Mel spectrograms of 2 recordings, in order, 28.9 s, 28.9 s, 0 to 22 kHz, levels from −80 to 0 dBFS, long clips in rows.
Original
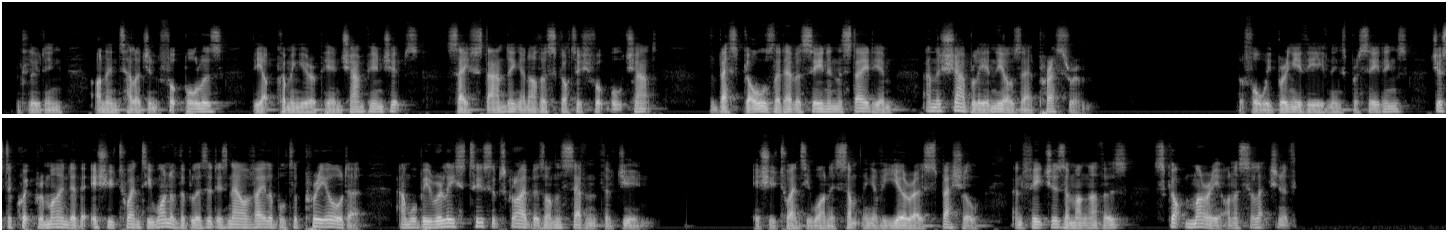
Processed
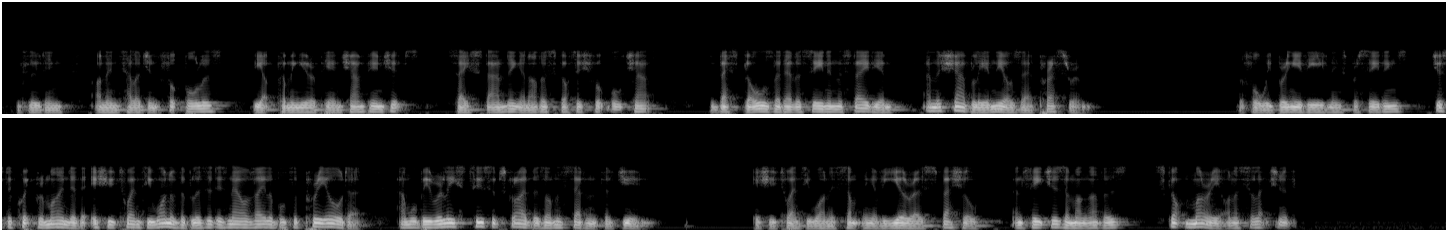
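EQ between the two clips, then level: cascade formant filter i; distance through air 310 m; +7.5 dB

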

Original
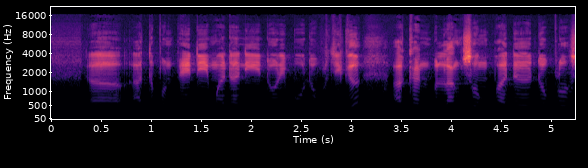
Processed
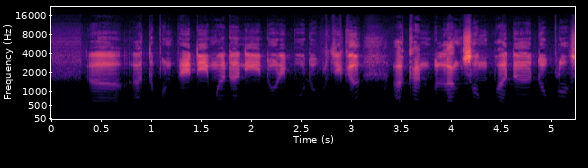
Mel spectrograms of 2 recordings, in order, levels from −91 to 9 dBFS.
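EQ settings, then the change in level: graphic EQ 1/2/4/8 kHz +6/+9/+8/+7 dB; -10.0 dB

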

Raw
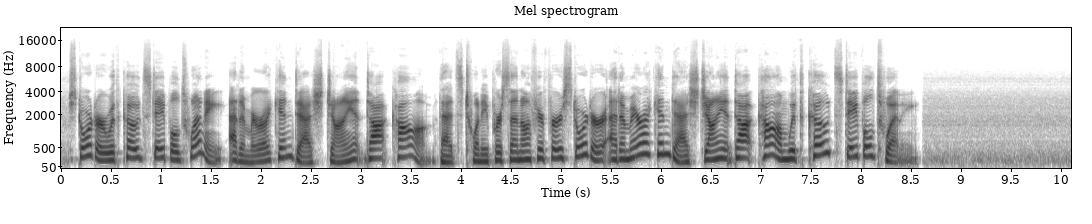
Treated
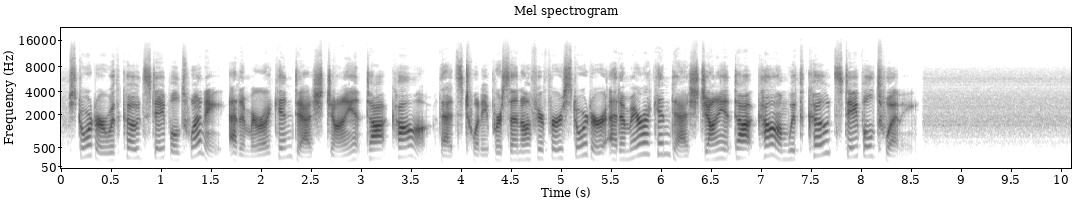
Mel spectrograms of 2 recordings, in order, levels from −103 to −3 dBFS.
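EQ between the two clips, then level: high-pass 1.1 kHz 24 dB/octave; peaking EQ 6.6 kHz +14 dB 1.7 oct; -7.0 dB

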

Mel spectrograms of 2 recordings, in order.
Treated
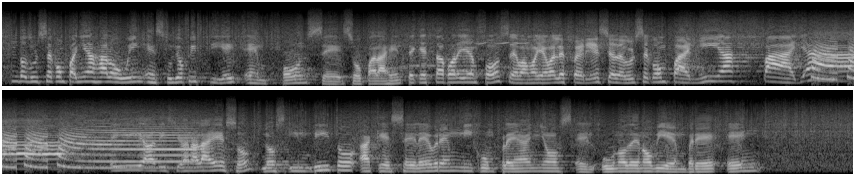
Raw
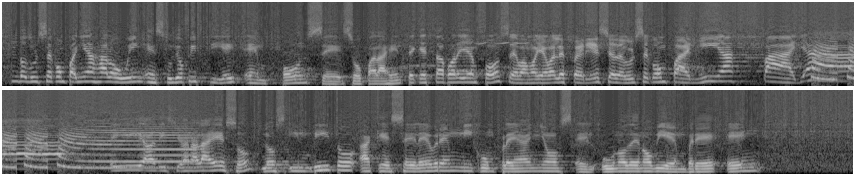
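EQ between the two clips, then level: dynamic bell 1.3 kHz, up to +7 dB, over -34 dBFS, Q 1.3; high-pass 150 Hz 6 dB/octave; low-pass 5.2 kHz 12 dB/octave; -1.0 dB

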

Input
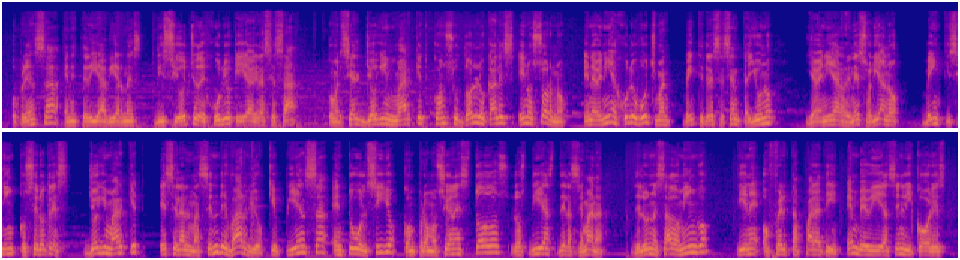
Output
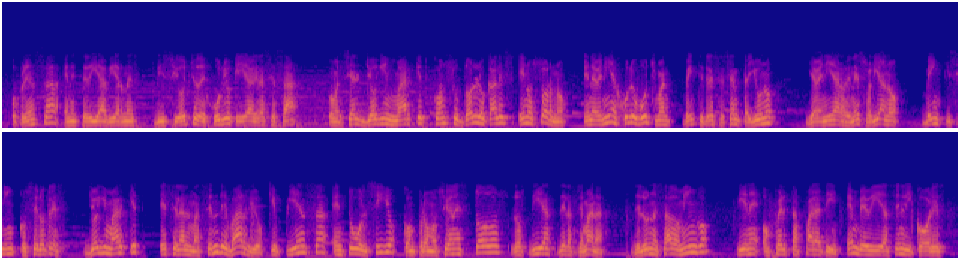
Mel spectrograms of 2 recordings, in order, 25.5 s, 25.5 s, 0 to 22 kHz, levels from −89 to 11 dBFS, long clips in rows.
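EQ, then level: Gaussian low-pass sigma 5 samples; high-pass 53 Hz; 0.0 dB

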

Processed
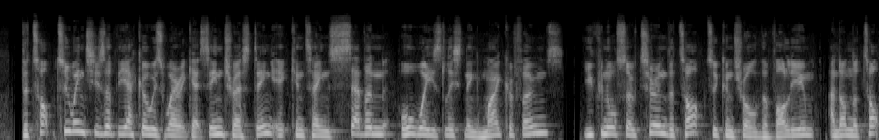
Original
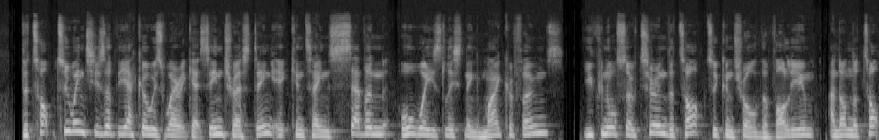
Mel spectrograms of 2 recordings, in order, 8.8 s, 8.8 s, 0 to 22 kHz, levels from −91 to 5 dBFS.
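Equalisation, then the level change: distance through air 73 m; -3.5 dB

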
